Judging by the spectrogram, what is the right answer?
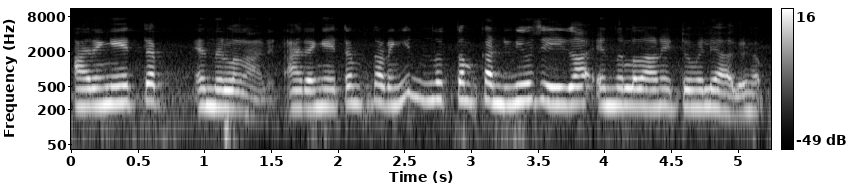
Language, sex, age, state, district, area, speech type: Malayalam, female, 18-30, Kerala, Pathanamthitta, rural, spontaneous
